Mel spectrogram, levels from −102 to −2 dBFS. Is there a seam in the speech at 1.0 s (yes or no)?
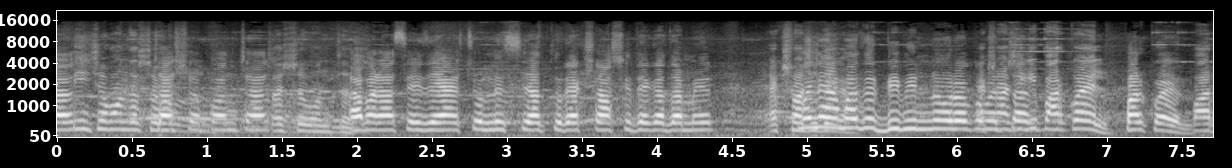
no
